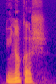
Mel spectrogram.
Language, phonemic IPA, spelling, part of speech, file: French, /ɑ̃.kɔʃ/, encoche, noun / verb, Fr-encoche.ogg
- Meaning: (noun) 1. notch 2. nock; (verb) inflection of encocher: 1. first/third-person singular present indicative/subjunctive 2. second-person singular imperative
